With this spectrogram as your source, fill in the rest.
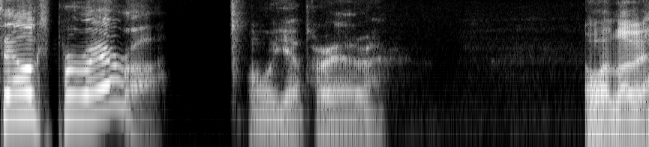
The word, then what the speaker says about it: Pereira: Oh, yeah, Pereira.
